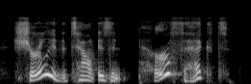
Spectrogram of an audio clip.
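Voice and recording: A woman's put-on character voice, medium in pitch, dark and mellow with a slightly husky edge, moving at a fairly slow pace through very wide pitch swings.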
